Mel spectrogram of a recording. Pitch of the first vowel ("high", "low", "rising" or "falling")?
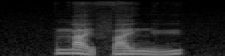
falling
